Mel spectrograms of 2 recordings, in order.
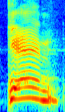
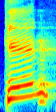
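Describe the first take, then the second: First: कैन slowly with a wide "ae"; open "ae" vowel. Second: केन slowly with a held "ay"; long "ay" vowel. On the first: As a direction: say कैन as "can". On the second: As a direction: say केन as "kayn". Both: Shown as a demonstration. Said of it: "वहाँ ए और यहाँ ए".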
